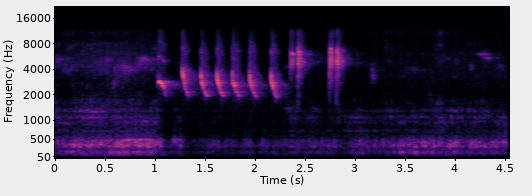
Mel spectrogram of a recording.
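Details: Song thrush in a garden giving a proclaiming song, often heard at dawn and dusk: a phrase of about six rapid, identical bright whistled notes, then a few varied sharper notes, over a steady low rushing background.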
